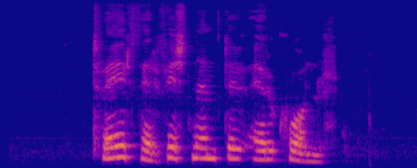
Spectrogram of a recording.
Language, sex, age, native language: Icelandic, male, 60-69, Icelandic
